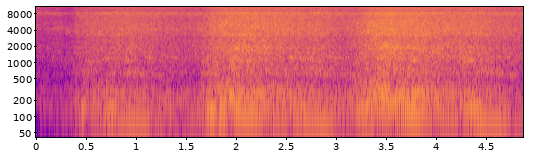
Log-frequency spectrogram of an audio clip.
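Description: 2005 Chrysler PT Cruiser engine, slightly shaky, revved up twice from idle, each rise swelling and falling back, close and fairly loud with no voices.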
